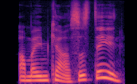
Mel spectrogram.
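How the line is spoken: Laughing. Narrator (Turkish): diye güldü Şaziye

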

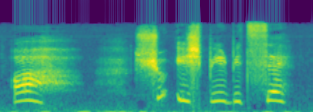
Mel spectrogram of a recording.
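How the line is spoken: Pig groaning. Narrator (Turkish): diye inledi domuz

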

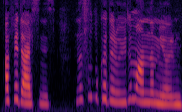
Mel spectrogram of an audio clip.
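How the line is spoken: Stammering slow English. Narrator (Turkish): diye kekeledi Armanus ağır çekim İngilizceyle

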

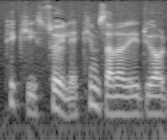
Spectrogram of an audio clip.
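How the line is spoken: Plain. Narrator (Turkish): dedi

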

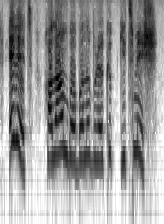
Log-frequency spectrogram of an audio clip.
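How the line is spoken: Shouting. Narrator (Turkish): diye bağırdı

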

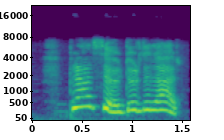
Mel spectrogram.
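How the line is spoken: Woman crying out. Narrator (Turkish): diye haykırdı Kontes

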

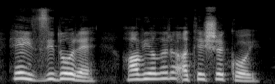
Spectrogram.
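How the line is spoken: Shouting. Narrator (Turkish): diye bağırdı

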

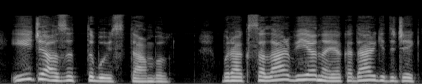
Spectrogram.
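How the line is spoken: Plain. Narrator (Turkish): dedi

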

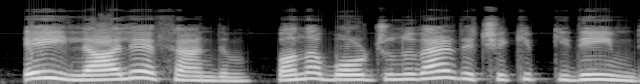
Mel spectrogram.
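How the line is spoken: Crying out. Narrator (Turkish): diye haykırmış

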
